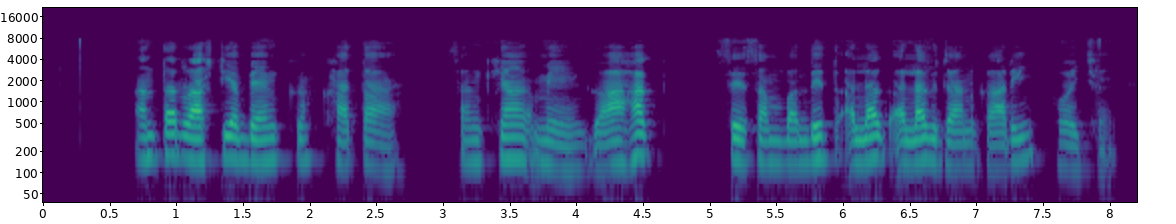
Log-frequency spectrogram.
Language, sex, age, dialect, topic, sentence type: Magahi, male, 18-24, Western, banking, statement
